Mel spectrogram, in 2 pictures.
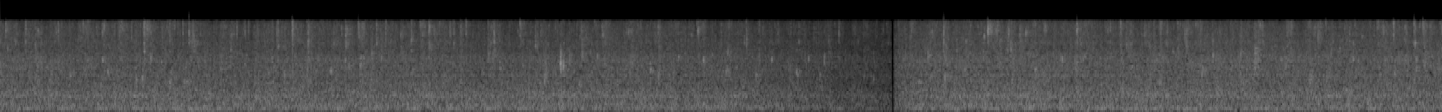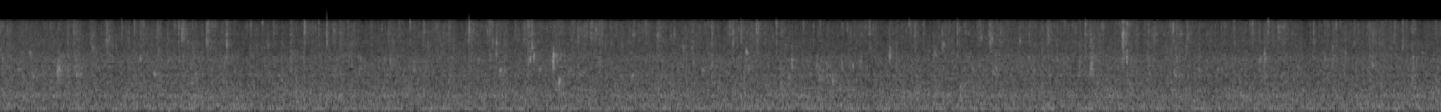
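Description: Steady rain falling on leaves and wet stone steps: a dense, even patter with individual drops ticking through it. About nine seconds in the sound fades briefly, then cuts back in abruptly.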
